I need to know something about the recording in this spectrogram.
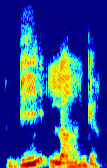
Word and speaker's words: bilingue: Attention, ce n'est pas la même prononciation que langue. Je parle une langue, c'est le son en. Ici, c'est le son un.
